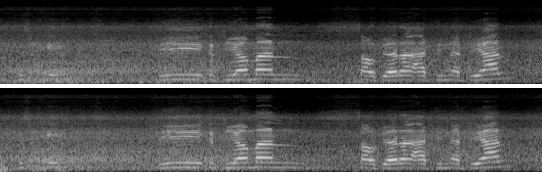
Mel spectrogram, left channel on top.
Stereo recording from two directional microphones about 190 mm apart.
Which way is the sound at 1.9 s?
5° left (ahead or behind).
